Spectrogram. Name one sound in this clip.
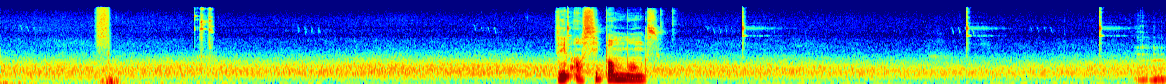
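Short soft chimes ring out now and then.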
